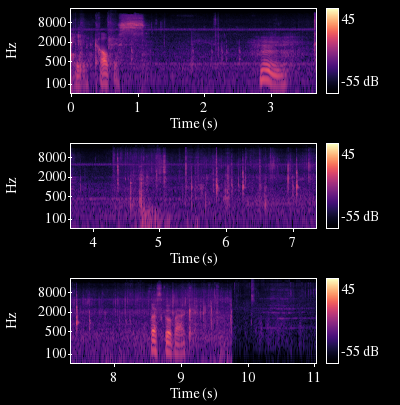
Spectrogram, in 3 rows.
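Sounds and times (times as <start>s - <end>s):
footsteps on pavement: 0.0s - 1.6s, 4.2s - 9.8s
person humming: 2.7s - 3.4s.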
